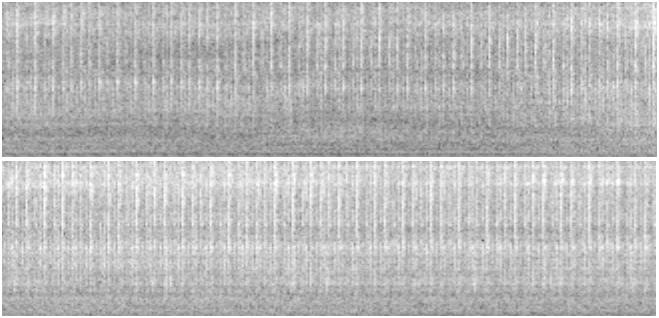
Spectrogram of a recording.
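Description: A fast, regular light ticking rides over the idle and grows louder after a few seconds: top-end ticking, cause unconfirmed.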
